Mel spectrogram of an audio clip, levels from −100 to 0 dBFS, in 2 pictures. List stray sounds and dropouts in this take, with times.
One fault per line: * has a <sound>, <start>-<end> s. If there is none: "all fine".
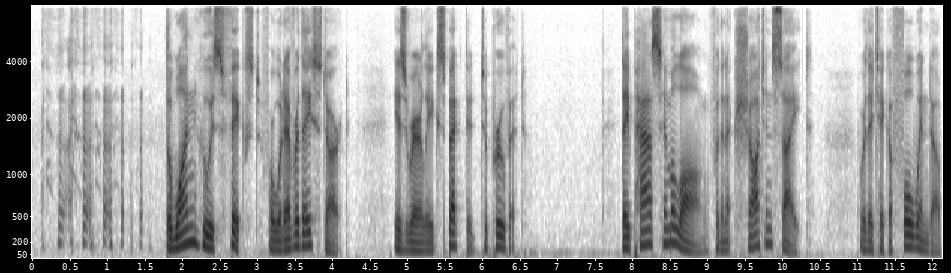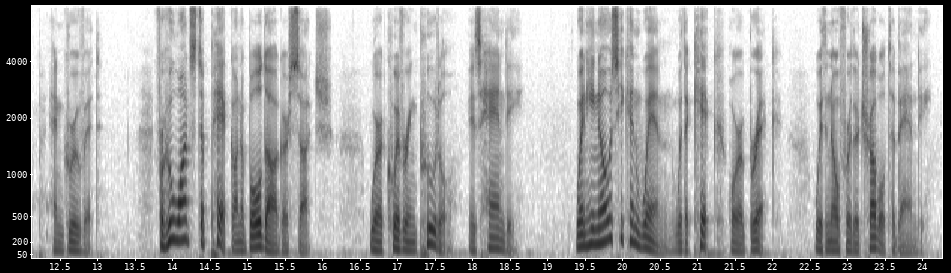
* has a laugh, 0.1-1.7 s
